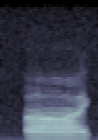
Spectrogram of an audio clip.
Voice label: hi, Hi (Snow Kid); katamari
